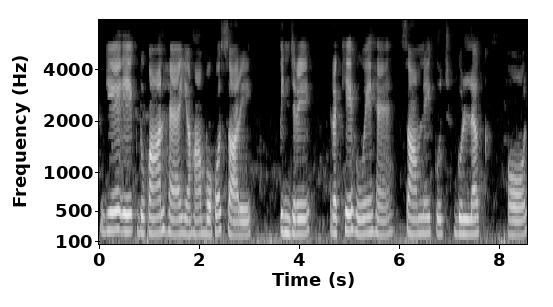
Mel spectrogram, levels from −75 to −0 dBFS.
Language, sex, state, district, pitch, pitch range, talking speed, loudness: Hindi, male, Punjab, Pathankot, 205 Hz, 195-220 Hz, 110 wpm, -16 LUFS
